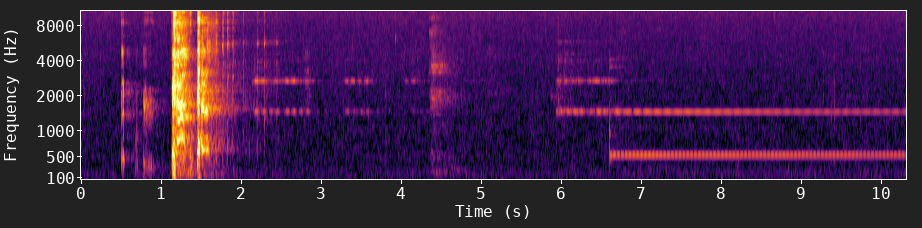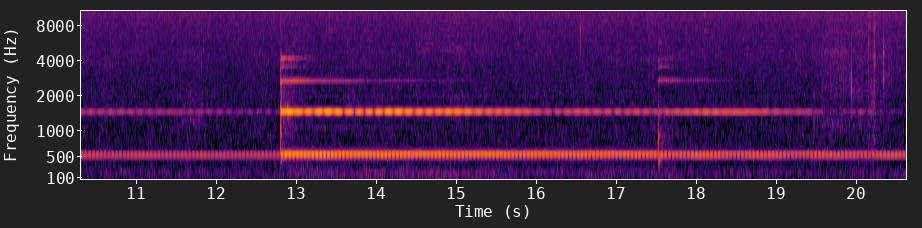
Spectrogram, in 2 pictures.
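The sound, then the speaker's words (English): A gong is struck three times at slow, even intervals, each strike blooming into a steady, sustained ringing tone that layers over the last. A brief cough-like burst comes before the first strike. “I will now ring the gong 3 times.”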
